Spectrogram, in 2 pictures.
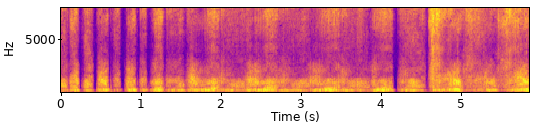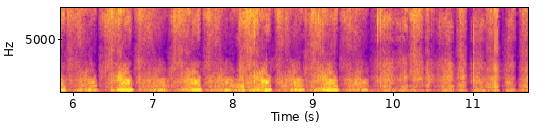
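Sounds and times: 
fast aggressive scratching and rubbing against a microphone: 0:00.0 - 0:11.6
low steady droning hum: 0:04.6 - 0:10.9.

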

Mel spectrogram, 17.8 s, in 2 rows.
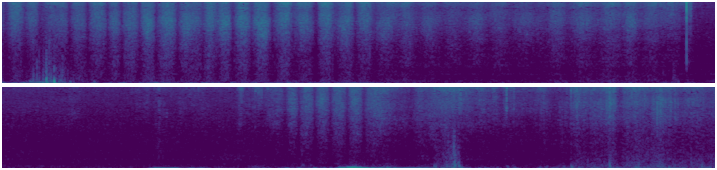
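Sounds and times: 
close-up hair scratching strokes: 0:00.0 - 0:08.7, 0:10.6 - 0:17.8
soft hair rubbing: 0:00.0 - 0:08.7, 0:09.5 - 0:17.8.

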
